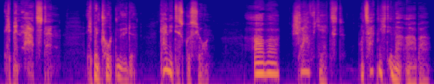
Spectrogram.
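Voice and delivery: tonlos geflüsterte Zurechtweisung; flüstere bestimmt, ohne Diskussion zuzulassen; abschließendes Flüstern. A narrator's reading. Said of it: "flüsterte sie, so ein abschließendes Flüstern". (müde Mutter schickt ihr Kind ins Bett, flüsternd)

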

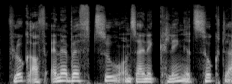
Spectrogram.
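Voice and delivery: ordinary delivery, nothing marked

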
